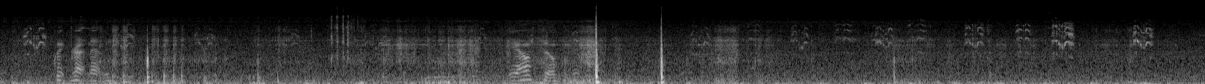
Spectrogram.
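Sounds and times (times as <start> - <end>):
low rumble of wind and water: 0.0 - 12.0
bird chirping: 0.2 - 2.2, 6.9 - 11.6.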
